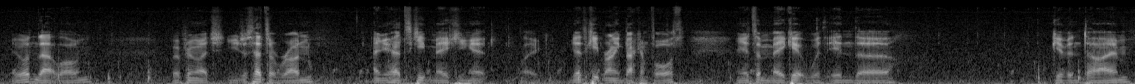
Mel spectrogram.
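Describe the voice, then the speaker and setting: In an Australian accent, the speaker goes at a moderate pace with long, frequent pauses and fairly even intonation. Noticeable background noise runs underneath. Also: man, very deep, low pitch for a man. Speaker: gaming streamer. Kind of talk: live gameplay commentary. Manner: casual, rambling.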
